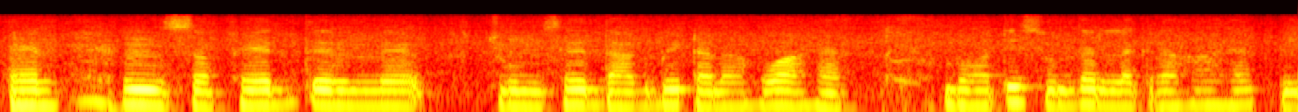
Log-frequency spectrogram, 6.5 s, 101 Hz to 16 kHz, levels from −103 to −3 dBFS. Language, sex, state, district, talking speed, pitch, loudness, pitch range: Hindi, male, Maharashtra, Pune, 130 wpm, 135 Hz, -28 LUFS, 130-140 Hz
